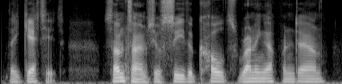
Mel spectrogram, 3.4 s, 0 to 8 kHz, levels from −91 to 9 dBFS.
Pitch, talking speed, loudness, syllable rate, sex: 100 Hz, 210 wpm, -19 LUFS, 5.9 syllables/s, male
